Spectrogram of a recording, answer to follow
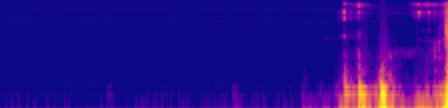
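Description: Silence, then near the end a short run of sharp clicks and light knocks: an iPhone's home button being pressed and the handset handled, waking its screen.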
